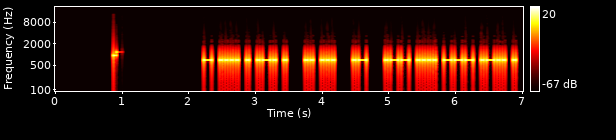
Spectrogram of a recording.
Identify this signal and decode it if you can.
Morse code, heard as a keyed tone, about 30 wpm, 700 Hz. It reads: THERE IS A WHOLE
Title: Sentences from Top 1400 Words 30wpm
